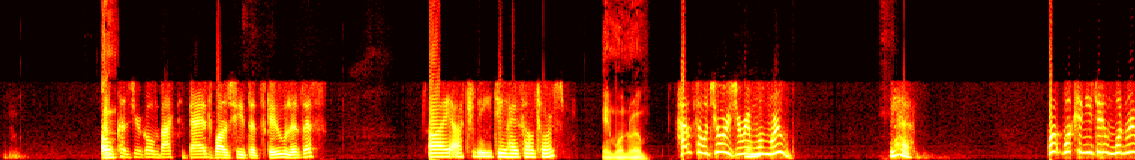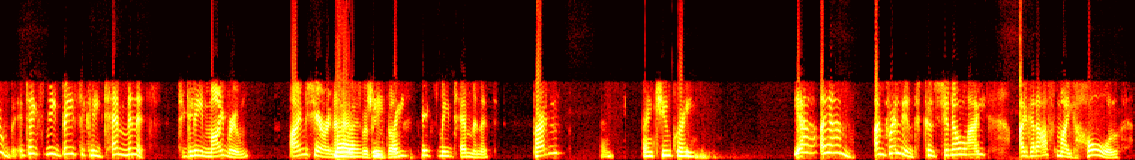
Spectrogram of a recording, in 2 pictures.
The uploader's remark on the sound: Opens the phone lines, allowing callers to weigh in on this dilemma.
